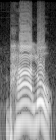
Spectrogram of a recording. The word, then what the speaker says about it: ভালো: ভালো يعني كيف أنطق أنا مش عارف، لكن يعني با تقيلة شوية. كتبت يعني با ألف ها، لكن يعني ها دي مش ينطق. ভালো هكذا.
